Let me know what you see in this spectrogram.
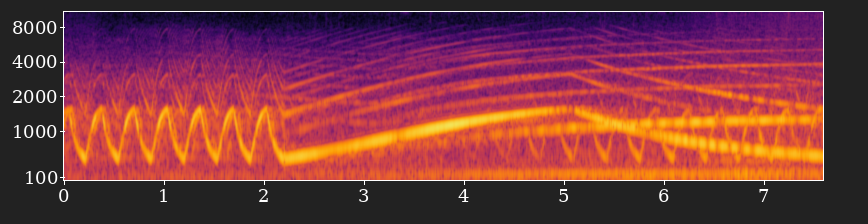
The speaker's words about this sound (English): The next night, high drama. Fire trucks in the street.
